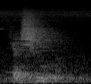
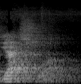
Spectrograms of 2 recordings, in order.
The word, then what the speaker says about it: Yeshua: Ahora, haciendo un estudio acerca del nombre de Jesús, vemos nosotros que efectivamente en el hebreo el nombre de Jesús se pronuncia Yeshua. Correcto, Yeshua.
